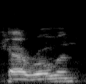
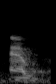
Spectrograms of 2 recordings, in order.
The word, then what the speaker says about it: Carolan: Oh, you say it's pronounced Carolan? Okay. Carolan.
